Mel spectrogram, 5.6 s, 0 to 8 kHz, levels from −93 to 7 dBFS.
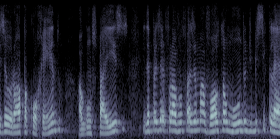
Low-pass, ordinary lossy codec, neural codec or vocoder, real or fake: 7.2 kHz; Opus, 16 kbps; none; real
